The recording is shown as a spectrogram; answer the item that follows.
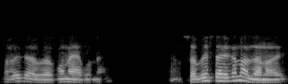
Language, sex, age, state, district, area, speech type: Assamese, male, 18-30, Assam, Dhemaji, rural, conversation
